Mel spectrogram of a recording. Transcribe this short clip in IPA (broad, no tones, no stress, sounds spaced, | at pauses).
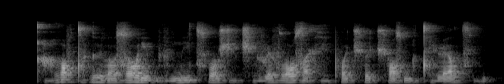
qʰ e̤ ðˤ ɵ v tˤ i̤ ɡ ʉ l ɔ z ɔ ɾʲ e b e̤ v m i t͡sʰ u lˠ ʃ i̤ t͡ʃʰ e̤ v ɭ e v lˠ u zˤ e x e̤ pʰ ɔ t͡ʃʰ ɵ t͡ʃʰ ʉ sˤ m i̤ tʰ e̤ ɭ e lˠ t͡sʰ i̤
